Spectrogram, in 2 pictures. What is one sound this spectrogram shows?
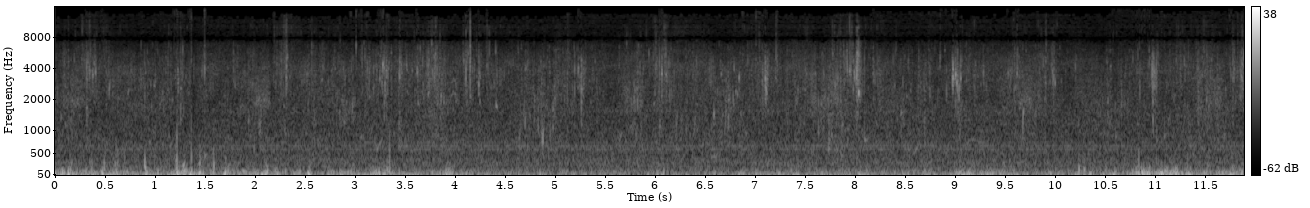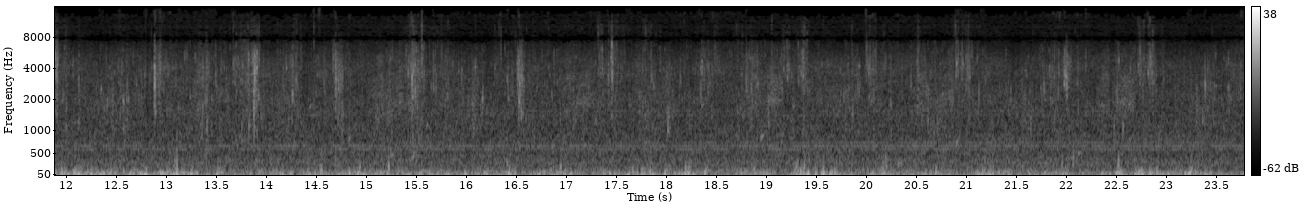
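Small waves lap and splash against a kayak's hull.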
